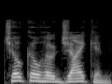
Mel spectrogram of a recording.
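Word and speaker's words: 張鼓峰事件: Incident, Chinese, Zhonggufeng Shijian, Pinyin, Zhonggufeng Shijian, Japanese pronunciation, Chokoho Jiken, in China and Japan, was an attempted military incursion from Manchukuo by the Japanese into territory claimed by the Soviet Union.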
